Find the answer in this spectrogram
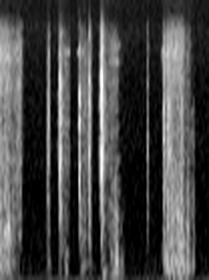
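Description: Typing on a computer keyboard: a quick, uneven run of about eight key clicks, heard over a video call.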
